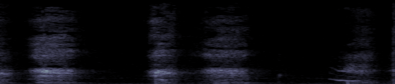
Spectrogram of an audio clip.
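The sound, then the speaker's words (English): Gagging and gasping for breath, heard as four strained, breathy gasps in quick succession. They are fairly faint, with no words spoken. “I gag. It's hard to breathe like this.”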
